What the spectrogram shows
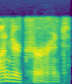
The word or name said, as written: undercurrent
